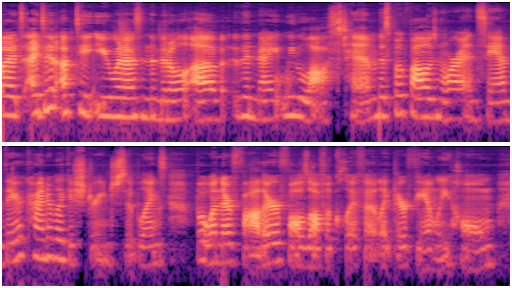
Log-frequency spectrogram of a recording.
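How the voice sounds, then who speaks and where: With hardly any pauses, a woman speaks at a fairly high pitch, with ordinary pitch variation and big swings in loudness. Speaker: book vlogger. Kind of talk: casual vlog talk. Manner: casual, filler-heavy.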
